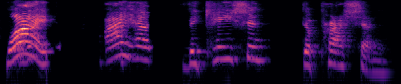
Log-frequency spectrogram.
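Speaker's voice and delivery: ordinary talk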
